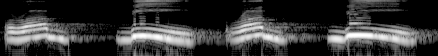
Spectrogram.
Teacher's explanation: با کے اوپر تشدید ہے تو اس کو مضبوطی سے پڑھنا ہے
